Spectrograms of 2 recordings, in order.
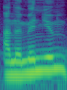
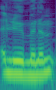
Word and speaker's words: aluminium: water per minute and I do pronounce it as aluminium but you might pronounce it as aluminum it's still the exact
